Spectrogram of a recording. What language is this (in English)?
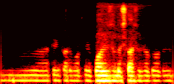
Bangla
